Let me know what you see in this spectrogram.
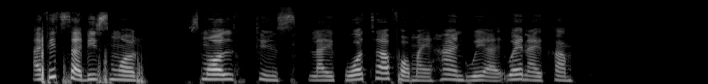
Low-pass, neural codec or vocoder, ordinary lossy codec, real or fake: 14.4 kHz; none; Opus, 32 kbps; real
